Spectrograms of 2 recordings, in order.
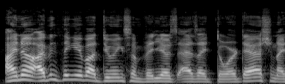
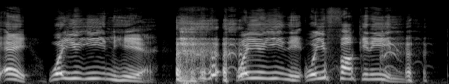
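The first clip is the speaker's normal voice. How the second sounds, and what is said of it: Put-on Brooklyn accent. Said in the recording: “I talk with like a Brooklyn accent.”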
